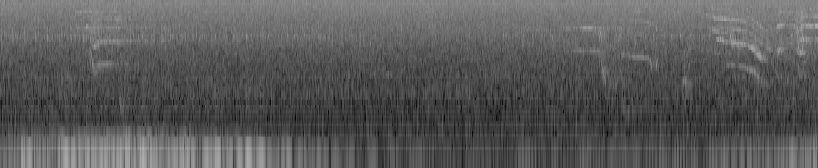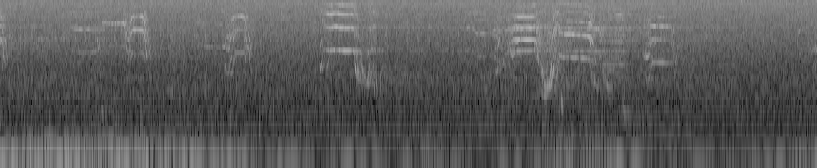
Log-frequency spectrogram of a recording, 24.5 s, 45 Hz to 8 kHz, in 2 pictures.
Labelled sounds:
1.1	1.9	killer whale, northern resident, G clan, 0.80 to 5.5 kHz
8.5	9.0	killer whale, northern resident, G clan, 1.5 to 3.4 kHz
9.4	9.9	killer whale, northern resident, G clan, 0.96 to 4.2 kHz
10.6	12.4	killer whale, northern resident, G clan, 0.80 to 6.1 kHz
13.3	16.0	killer whale, northern resident, G clan, 1.1 to 4.7 kHz
17.1	17.9	killer whale, northern resident, G clan, 0.80 to 6.8 kHz
19.4	21.7	killer whale, northern resident, G clan, 1.0 to 6.9 kHz
22.0	22.4	killer whale, northern resident, G clan, 1.0 to 4.7 kHz

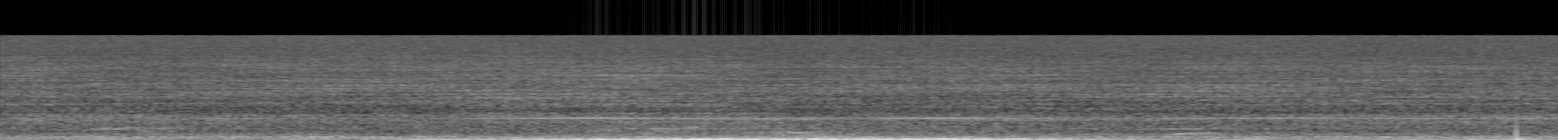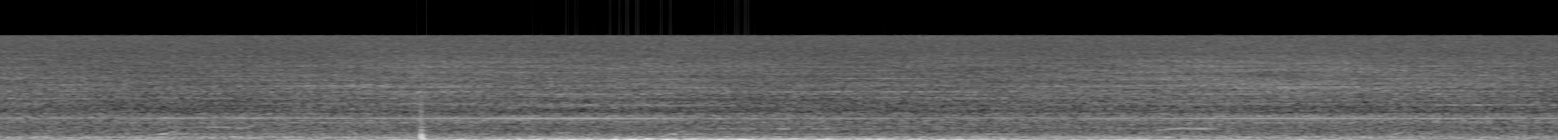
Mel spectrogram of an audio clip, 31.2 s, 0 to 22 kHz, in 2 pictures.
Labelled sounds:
28.4	28.6	vessel noise, 1.6 to 1.7 kHz

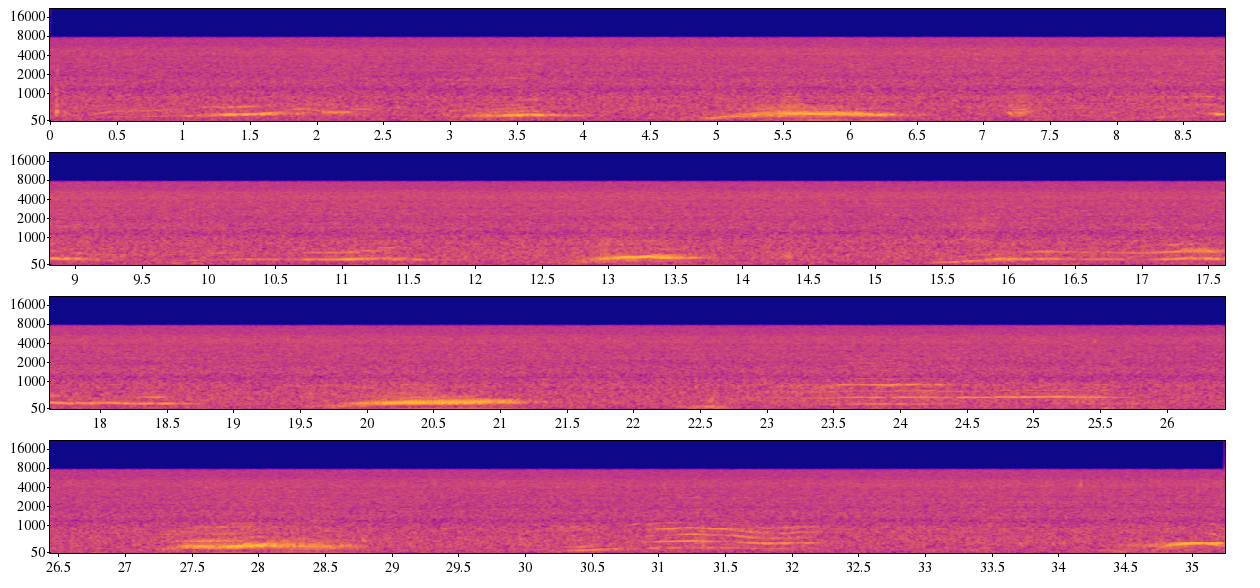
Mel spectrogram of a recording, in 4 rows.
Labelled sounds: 23.5	24.2	humpback whale, 0.78 to 0.97 kHz
31.0	31.6	humpback whale, 0.81 to 0.97 kHz
31.9	32.2	humpback whale, 0.91 to 1.0 kHz

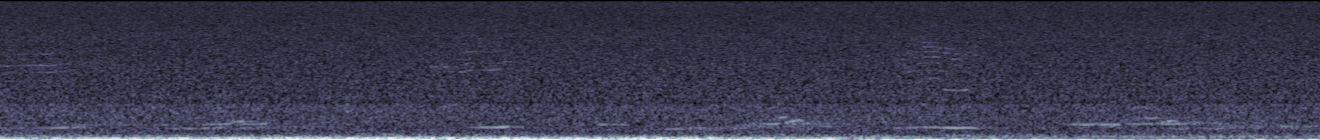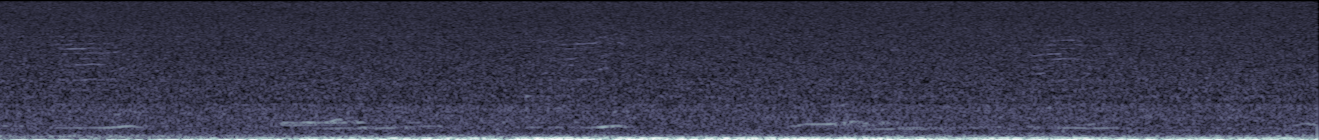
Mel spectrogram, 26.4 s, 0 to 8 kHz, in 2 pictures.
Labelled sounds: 0.2	0.5	humpback whale, 1.8 to 1.9 kHz
9.2	9.7	humpback whale, 1.1 to 2.8 kHz
13.8	14.4	humpback whale, 1.9 to 2.8 kHz
18.9	19.2	humpback whale, 2.9 to 3.2 kHz
23.5	24.0	humpback whale, 2.3 to 3.3 kHz

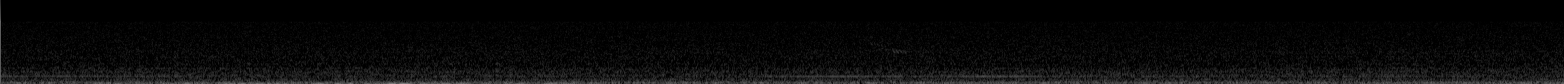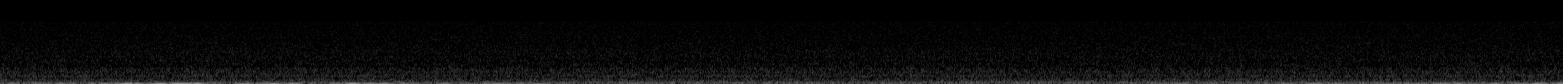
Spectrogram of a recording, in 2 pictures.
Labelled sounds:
8.8	9.1	fish, 1.6 to 2.0 kHz

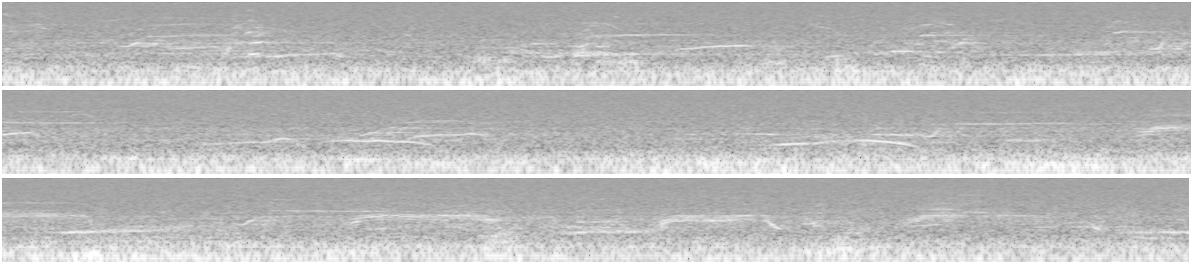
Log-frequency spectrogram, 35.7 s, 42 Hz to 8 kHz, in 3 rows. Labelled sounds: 0.3	2.2	humpback whale, 0.80 to 2.1 kHz
5.8	6.6	humpback whale, 0.90 to 2.2 kHz
11.8	12.8	humpback whale, 0.96 to 2.0 kHz
15.9	16.1	humpback whale, 1.0 to 1.2 kHz
21.4	21.9	humpback whale, 0.90 to 1.0 kHz
23.4	23.8	humpback whale, 0.80 to 0.93 kHz
26.8	27.9	humpback whale, 0.80 to 1.1 kHz
33.0	33.6	humpback whale, 0.86 to 1.2 kHz

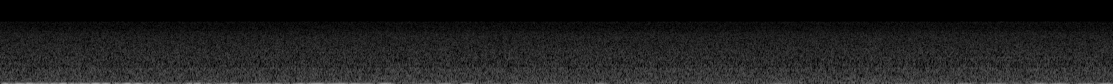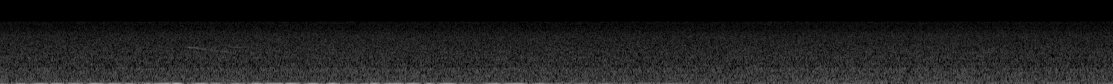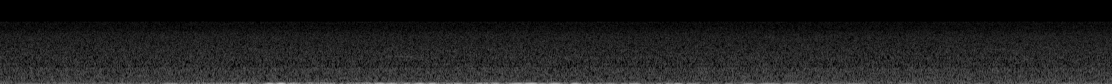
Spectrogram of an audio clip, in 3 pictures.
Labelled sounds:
13.0	13.2	killer whale, Bigg's (transient), 1.9 to 2.2 kHz

